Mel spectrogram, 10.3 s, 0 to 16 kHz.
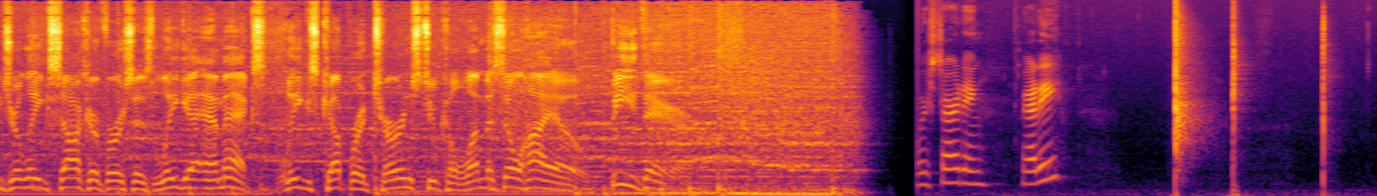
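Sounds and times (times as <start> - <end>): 
speech: 0.0 - 5.5, 6.9 - 8.0
hand claps made to sync audio: 8.8 - 10.2.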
